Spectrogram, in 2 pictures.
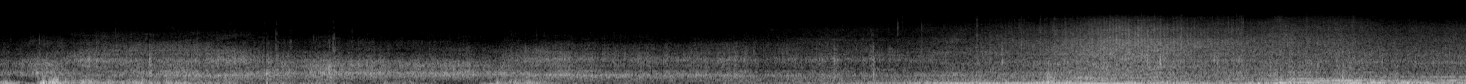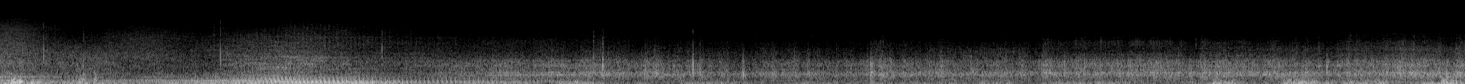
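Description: Road and wind noise from riding a Onewheel electric board along a paved street: a steady rumble and hiss that swells louder about ten seconds in and again near the eighteen-second mark.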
